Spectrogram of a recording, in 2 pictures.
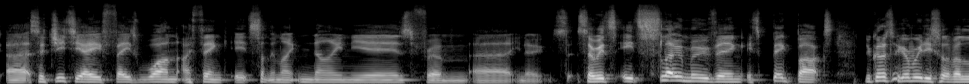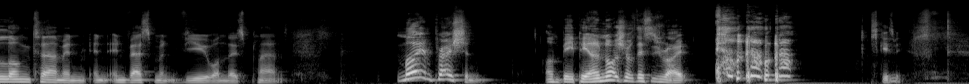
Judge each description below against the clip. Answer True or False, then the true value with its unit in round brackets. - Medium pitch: False (115 Hz)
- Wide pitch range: True (6.1 semitones)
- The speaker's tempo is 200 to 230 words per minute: False (175 wpm)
